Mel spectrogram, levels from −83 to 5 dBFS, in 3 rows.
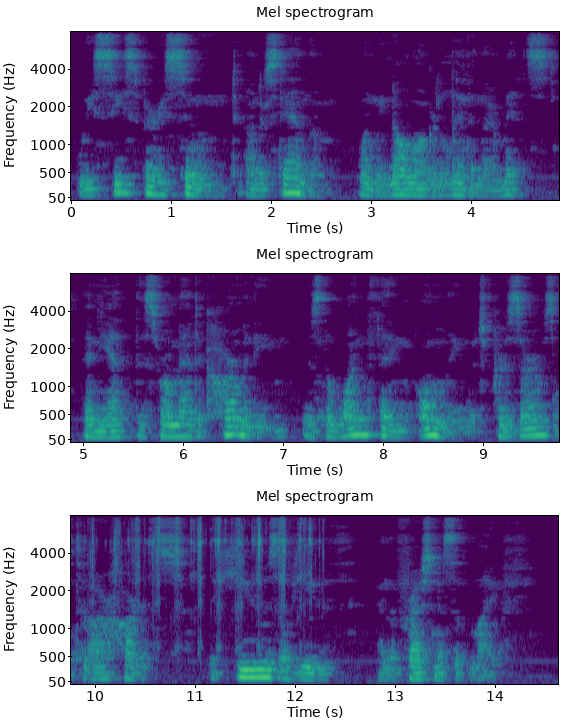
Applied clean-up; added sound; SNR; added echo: none; Rattle / Glass; 11 dB; reverberation time 0.4 s.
